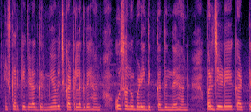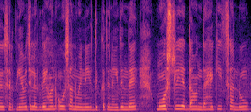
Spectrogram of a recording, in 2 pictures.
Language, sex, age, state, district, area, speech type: Punjabi, female, 18-30, Punjab, Jalandhar, urban, spontaneous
